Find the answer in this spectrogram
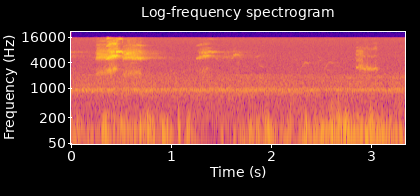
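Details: Purple-crowned lorikeets feeding on nectar in Numurkah, Australia, in 2015; three brief, very high, harsh screeches spread over three seconds, over a constant tonal hum and low background rumble.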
